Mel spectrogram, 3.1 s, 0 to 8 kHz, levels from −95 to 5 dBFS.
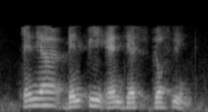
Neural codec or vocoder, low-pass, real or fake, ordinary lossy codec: codec, 16 kHz, 1 kbps, FreqCodec, larger model; 7.2 kHz; fake; AAC, 16 kbps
